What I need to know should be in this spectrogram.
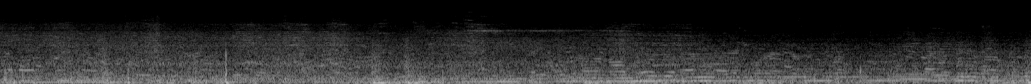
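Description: A train rumbles and clatters along a bridge.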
